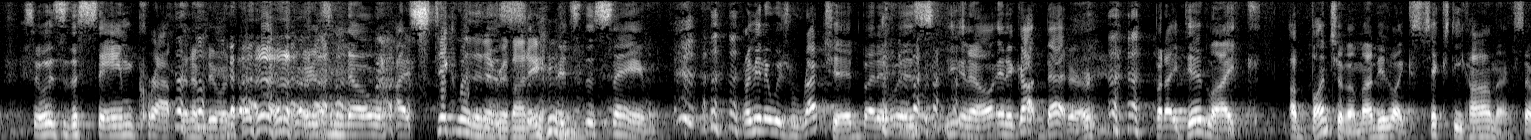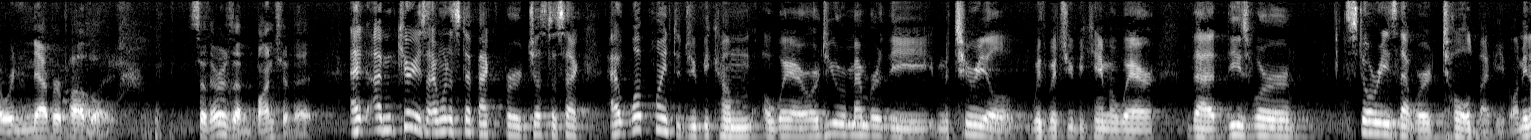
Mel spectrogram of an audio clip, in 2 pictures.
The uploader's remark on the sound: Live from San Francisco!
